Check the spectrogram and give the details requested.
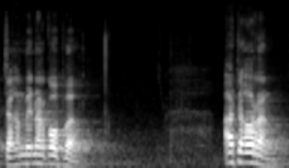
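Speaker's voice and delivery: ordinary talk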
